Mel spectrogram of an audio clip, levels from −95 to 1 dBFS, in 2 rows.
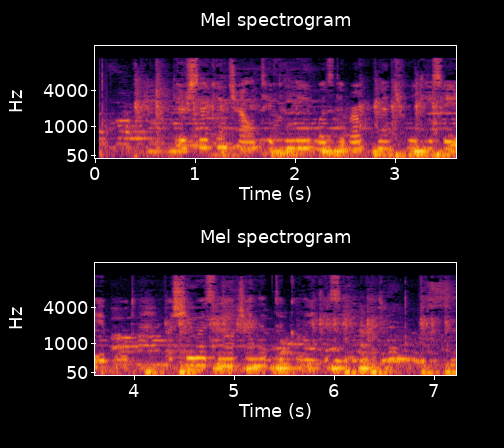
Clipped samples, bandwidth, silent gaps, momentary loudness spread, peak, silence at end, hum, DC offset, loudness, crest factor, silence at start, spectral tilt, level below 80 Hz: under 0.1%; 11.5 kHz; none; 8 LU; -4 dBFS; 0 s; none; under 0.1%; -20 LUFS; 16 dB; 0.05 s; -6 dB/octave; -28 dBFS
